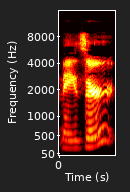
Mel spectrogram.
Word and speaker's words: Mazur: My name is Maer. It rhymes with laser.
